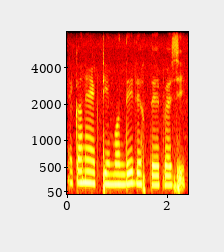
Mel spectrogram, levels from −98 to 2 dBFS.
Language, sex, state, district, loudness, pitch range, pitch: Bengali, female, Assam, Hailakandi, -10 LUFS, 175-210 Hz, 195 Hz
